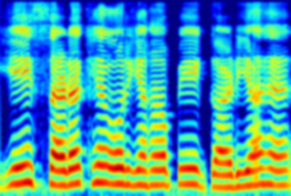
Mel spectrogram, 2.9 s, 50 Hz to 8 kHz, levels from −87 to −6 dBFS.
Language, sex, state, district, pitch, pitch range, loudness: Hindi, female, Punjab, Pathankot, 225 Hz, 220-235 Hz, -15 LUFS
